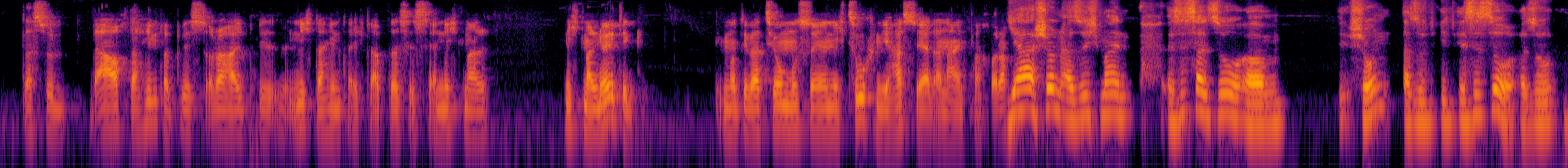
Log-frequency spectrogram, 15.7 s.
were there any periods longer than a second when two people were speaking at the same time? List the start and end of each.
none

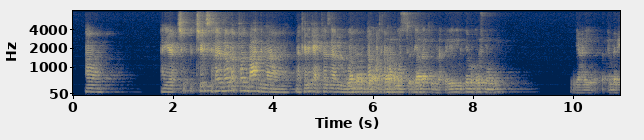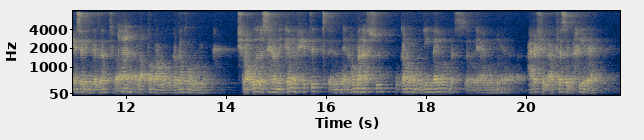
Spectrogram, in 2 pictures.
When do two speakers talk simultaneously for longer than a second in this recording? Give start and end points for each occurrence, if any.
5.5-7.0

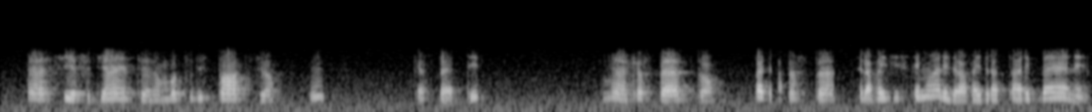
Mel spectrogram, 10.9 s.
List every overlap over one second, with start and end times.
none

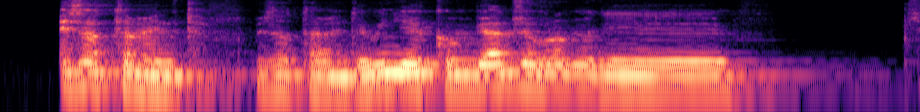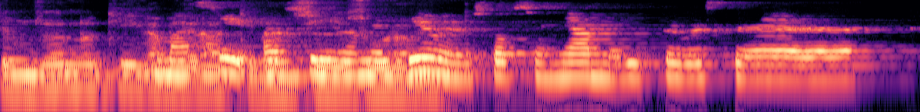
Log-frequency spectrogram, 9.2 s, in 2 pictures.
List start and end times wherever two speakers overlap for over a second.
5.4-6.9

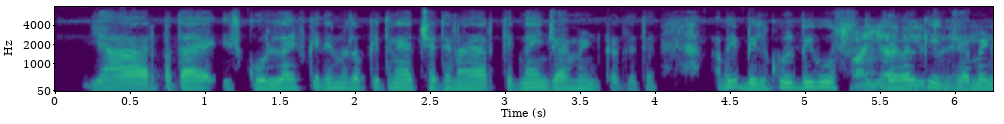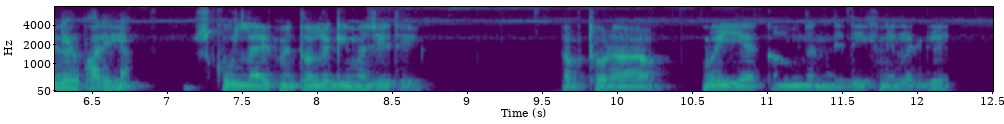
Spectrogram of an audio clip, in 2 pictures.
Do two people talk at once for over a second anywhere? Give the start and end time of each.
5.3-6.7

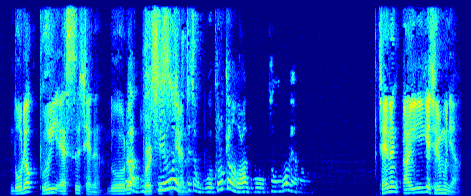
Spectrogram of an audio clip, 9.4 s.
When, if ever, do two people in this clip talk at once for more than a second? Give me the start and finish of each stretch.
2.5-3.8

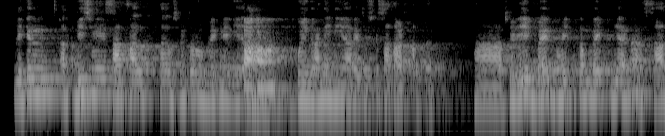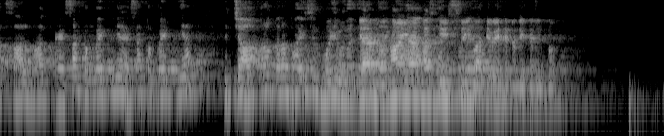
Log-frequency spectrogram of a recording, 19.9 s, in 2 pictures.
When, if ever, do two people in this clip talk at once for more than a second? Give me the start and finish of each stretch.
15.4-17.3

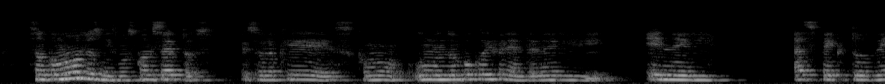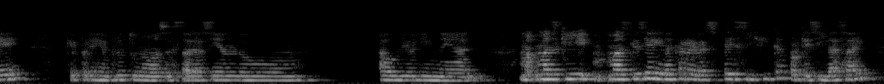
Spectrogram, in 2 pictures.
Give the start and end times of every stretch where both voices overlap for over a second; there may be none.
none

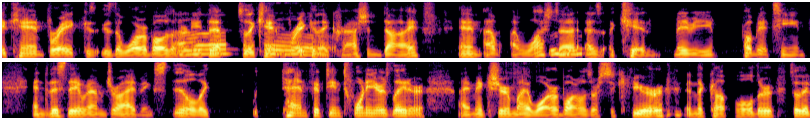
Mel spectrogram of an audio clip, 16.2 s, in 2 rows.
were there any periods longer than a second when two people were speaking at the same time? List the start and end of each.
1.7-3.3

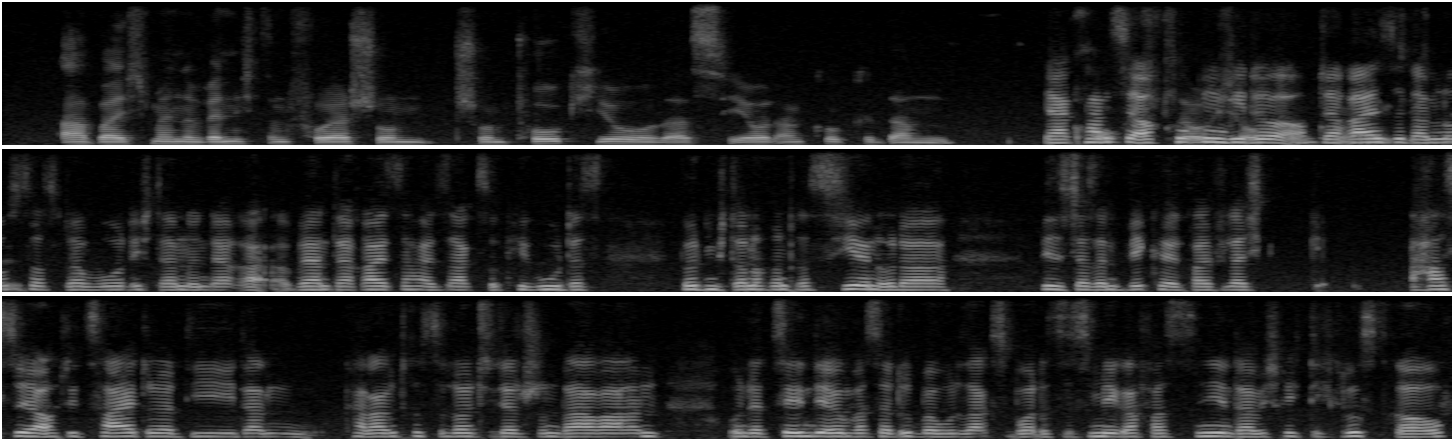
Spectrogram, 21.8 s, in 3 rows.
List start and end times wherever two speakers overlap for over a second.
5.4-7.3

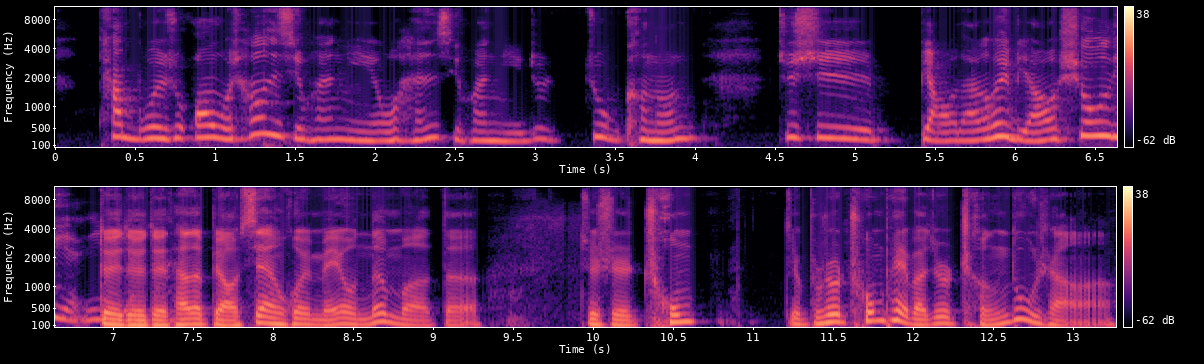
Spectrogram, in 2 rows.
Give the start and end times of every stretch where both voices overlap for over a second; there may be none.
none

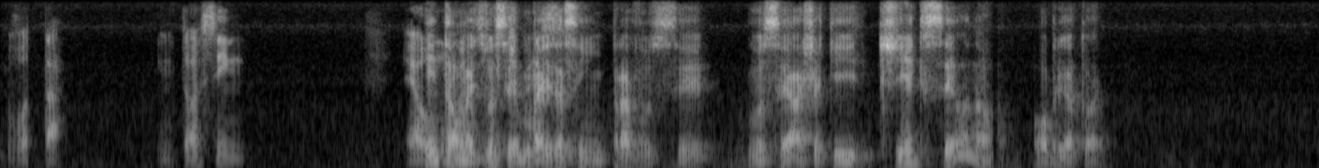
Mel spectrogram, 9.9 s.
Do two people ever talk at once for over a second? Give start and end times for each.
3.2-4.4

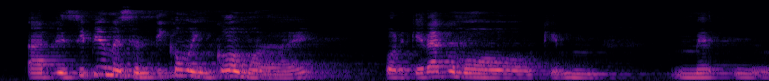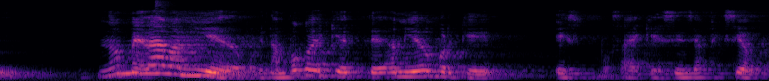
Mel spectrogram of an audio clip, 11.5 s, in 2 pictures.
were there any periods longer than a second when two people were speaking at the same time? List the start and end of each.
none

